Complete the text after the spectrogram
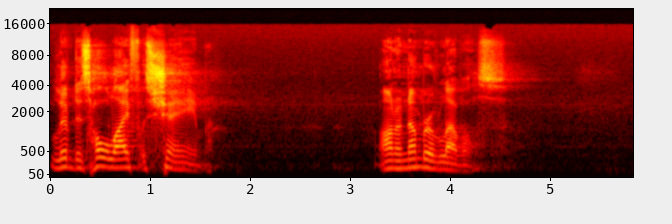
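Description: An older man speaks calmly through a microphone, pausing between phrases.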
